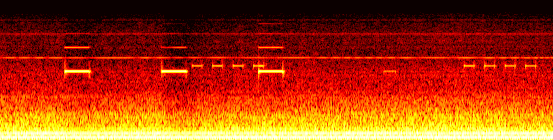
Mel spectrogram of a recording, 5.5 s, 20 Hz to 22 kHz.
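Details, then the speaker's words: 1982 Cessna 414A twin in flight, Seattle to Portland in IMC and icing: high-pitched alarm chirps then quicker triple beeps over a steady twin-engine drone; carbon monoxide warning, but the Sentry showed CO normal, probably a false trigger. "What's that sound? That's a carbon monoxide warning, isn't it?"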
